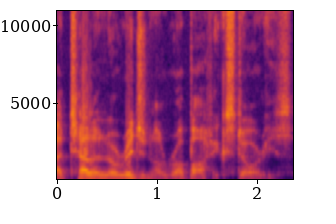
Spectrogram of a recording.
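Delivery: ordinary delivery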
